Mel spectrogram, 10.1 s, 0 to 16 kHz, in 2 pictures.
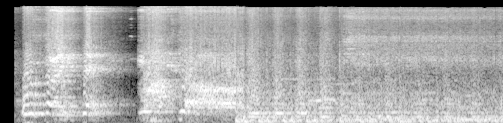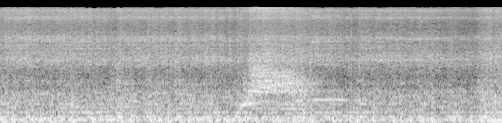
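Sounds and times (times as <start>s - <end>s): metal band playing: 1.4s - 10.0s.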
